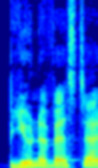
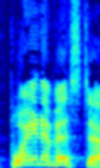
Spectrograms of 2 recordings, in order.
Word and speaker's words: Buena Vista: They all call it Buena Vista. It's Buena Vista.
